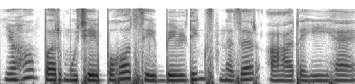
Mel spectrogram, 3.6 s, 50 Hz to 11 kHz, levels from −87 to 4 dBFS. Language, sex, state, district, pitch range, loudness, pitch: Hindi, female, Himachal Pradesh, Shimla, 195-225 Hz, -15 LUFS, 205 Hz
